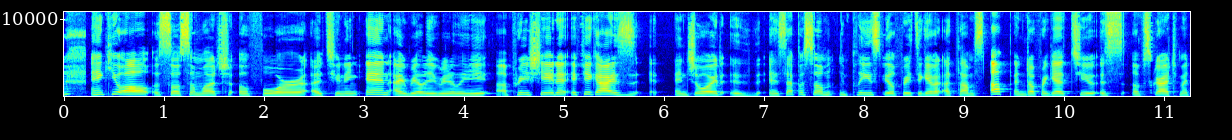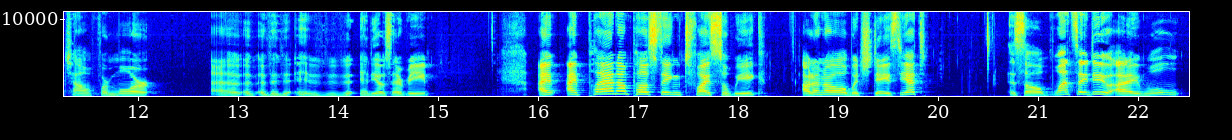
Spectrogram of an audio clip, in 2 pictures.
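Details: Stuttering (stammering), real, in an adult woman who says she has a stammer and is a stammer advocate.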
